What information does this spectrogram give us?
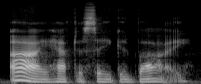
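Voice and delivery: plain reading voice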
